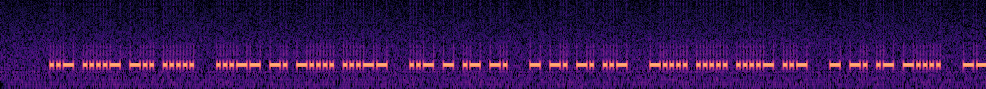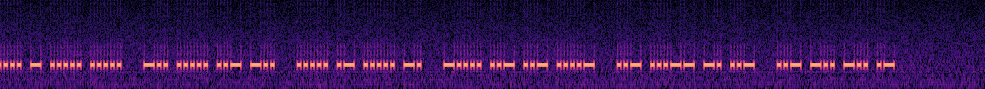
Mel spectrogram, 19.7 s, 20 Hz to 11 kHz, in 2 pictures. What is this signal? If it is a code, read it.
Morse code (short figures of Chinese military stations), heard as a keyed tone, machine-sent, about 36 wpm, 840 Hz. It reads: 2485 3963 2019 0992 6542 0916 7055 8528 5159 6224 2392 2881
